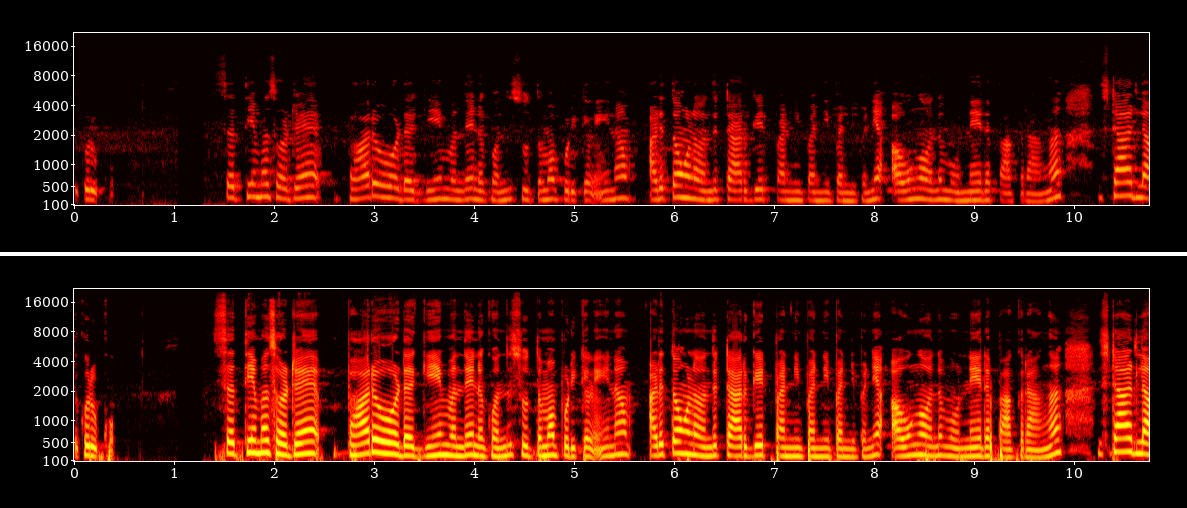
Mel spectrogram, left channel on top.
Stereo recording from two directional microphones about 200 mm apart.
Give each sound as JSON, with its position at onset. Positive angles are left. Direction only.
{"t": 1.5, "sound": "speech", "side_deg": -45}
